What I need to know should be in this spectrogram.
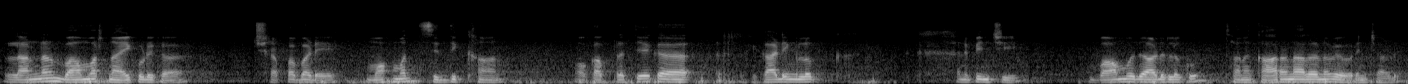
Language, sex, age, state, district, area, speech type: Telugu, male, 18-30, Andhra Pradesh, Eluru, urban, read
